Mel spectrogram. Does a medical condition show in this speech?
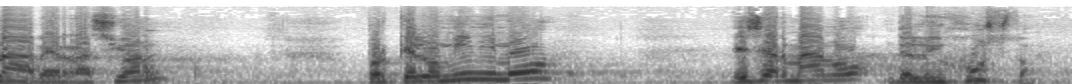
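No.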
